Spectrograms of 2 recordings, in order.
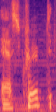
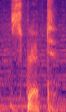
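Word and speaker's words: scrypt: how it's pronounced it's s crypt it's not script weird i know but think of it like cryptography s cryptography s crypt i know raise your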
